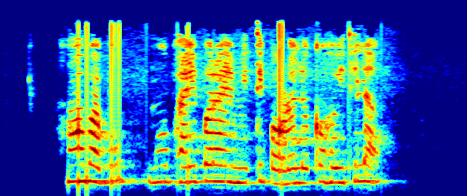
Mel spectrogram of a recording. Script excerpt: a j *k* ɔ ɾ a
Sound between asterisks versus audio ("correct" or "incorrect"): incorrect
